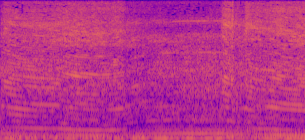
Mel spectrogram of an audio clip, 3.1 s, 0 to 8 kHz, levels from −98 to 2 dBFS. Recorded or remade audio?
recorded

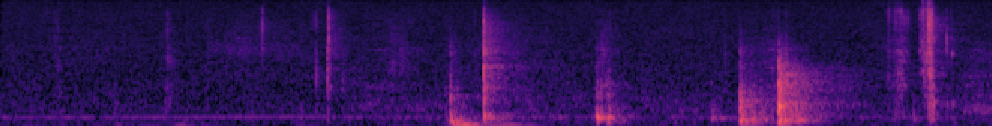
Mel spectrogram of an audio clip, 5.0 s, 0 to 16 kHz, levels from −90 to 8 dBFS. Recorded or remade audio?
recorded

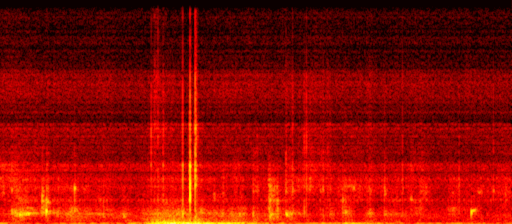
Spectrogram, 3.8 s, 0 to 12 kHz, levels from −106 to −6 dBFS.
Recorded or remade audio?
remade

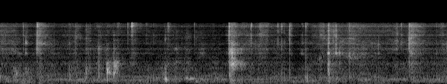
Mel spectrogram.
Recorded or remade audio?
remade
